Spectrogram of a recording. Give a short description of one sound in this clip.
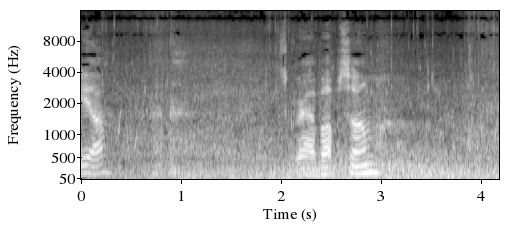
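A hand splashes in shallow water.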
